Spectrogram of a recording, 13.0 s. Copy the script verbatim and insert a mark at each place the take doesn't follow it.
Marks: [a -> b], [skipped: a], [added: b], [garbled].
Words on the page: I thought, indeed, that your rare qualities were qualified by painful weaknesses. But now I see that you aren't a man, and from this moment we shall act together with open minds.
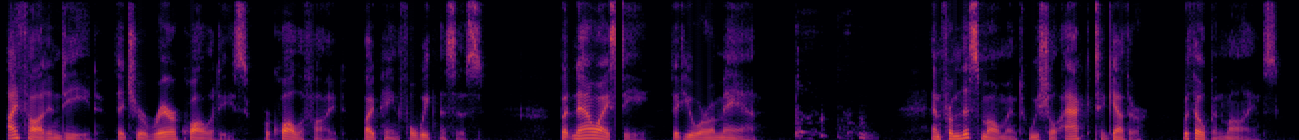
I thought, indeed, that your rare qualities were qualified by painful weaknesses. But now I see that you [aren't -> are] a man, and from this moment we shall act together with open minds.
